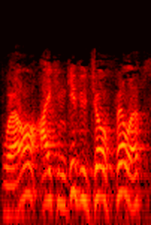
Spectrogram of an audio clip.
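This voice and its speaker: A man's voice: high-pitched, lively intonation, normal speed. A male actor playing an eager, self-important teenage son in 1950s radio comedy style, earnest and politely salesmanlike. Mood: businesslike. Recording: muffled old radio recording, faint hiss.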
